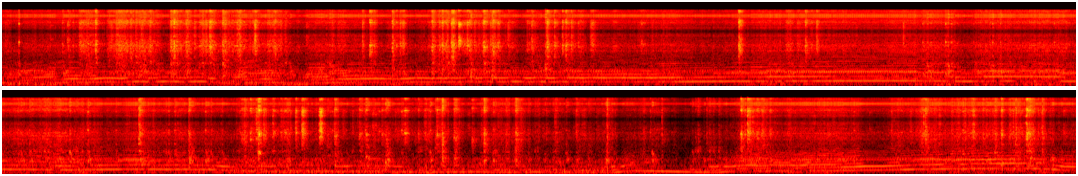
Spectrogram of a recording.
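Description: Autocross race car's engine heard from inside the cabin, driven hard on a gravel track. The revs climb and hold high through the middle, drop sharply with a lift or downshift about three-quarters of the way in, then climb again. Scattered knocks and rattles come from the loose, bumpy surface.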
